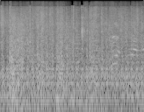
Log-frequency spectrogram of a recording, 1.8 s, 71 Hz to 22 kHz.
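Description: Machine gun fire, a weapon other than the MG42 with a slower rate of fire, during a competitive World War II shooter match. It sounds as a dense, continuous roar of gunfire throughout, with commentators' voices mixed in.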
